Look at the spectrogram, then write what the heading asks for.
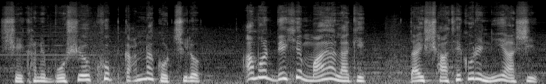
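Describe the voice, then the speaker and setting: A man voicing an earnest, soft-hearted royal soldier in a dramatic cartoon folk tale style. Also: high voice, expressive, moderate pace, faint music behind. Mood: respectful.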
